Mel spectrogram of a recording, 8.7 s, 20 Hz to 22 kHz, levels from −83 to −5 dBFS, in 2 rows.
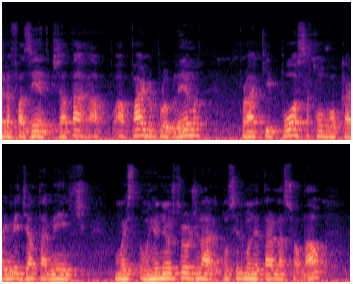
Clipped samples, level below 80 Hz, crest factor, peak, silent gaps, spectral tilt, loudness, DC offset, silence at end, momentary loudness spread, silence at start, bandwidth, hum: under 0.1%; -36 dBFS; 14 dB; -6 dBFS; none; -8.5 dB/octave; -22 LUFS; under 0.1%; 0 s; 8 LU; 0 s; 10.5 kHz; none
